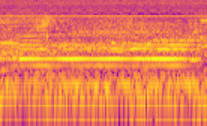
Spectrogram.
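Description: Experimental synthesizer drone: several steady held tones layered over a low hum, with no beat.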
